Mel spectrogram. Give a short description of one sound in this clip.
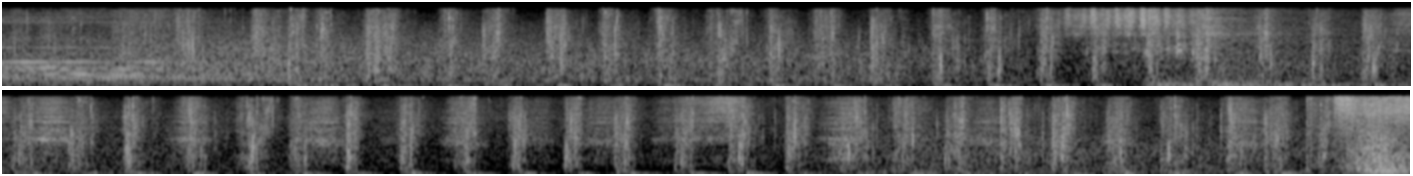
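Footsteps run quickly over stony ground.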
